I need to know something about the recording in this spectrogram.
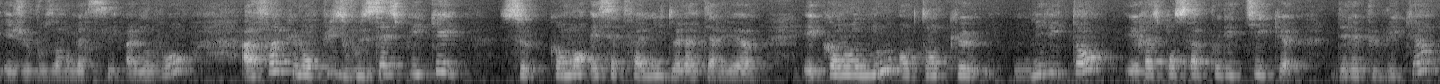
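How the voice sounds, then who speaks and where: A woman from France answering interview questions as a politician, in a measured, formal way with frequent restarts. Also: medium pitch, a little mellow. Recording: echoey room with faint noise.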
